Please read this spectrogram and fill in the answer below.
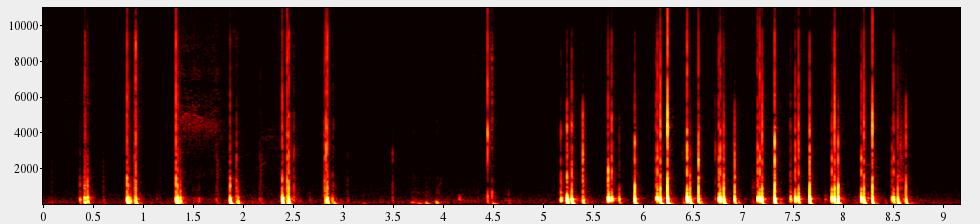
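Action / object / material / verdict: tap / plastic bottle filled with gel / plastic / none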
